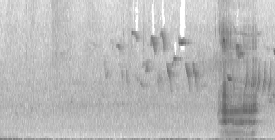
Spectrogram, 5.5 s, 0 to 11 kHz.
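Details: Grazing sheep and lambs in a spring 2020 field: after several seconds of low rustling and faint bird twitters, one loud, strongly harmonic, quavering bleat lasting under a second rings out near the end.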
